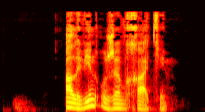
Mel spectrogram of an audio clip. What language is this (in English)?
Ukrainian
